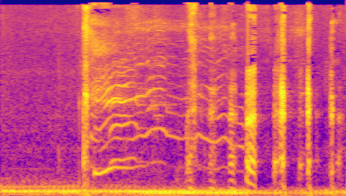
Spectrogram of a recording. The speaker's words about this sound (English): An extra noisy truck.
